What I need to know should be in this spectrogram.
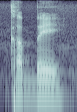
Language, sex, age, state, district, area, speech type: Punjabi, male, 18-30, Punjab, Patiala, rural, read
